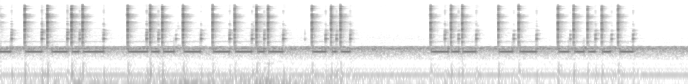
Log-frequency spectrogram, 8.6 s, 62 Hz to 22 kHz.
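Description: Hand-sent Morse code on an MFJ-553 brass straight key: the Xiegu X6100's steady mid-pitched CW sidetone keyed on and off in dots and dashes, with a sharp click at each press and release. There is a pause of about a second near the middle. The sending is uneven, the clumsy keying of a paddle operator on a straight key whose travel has just been shortened.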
